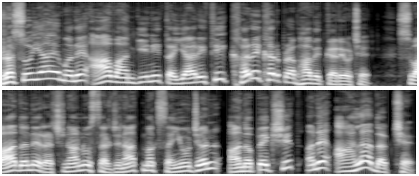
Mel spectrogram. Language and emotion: Gujarati, surprised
